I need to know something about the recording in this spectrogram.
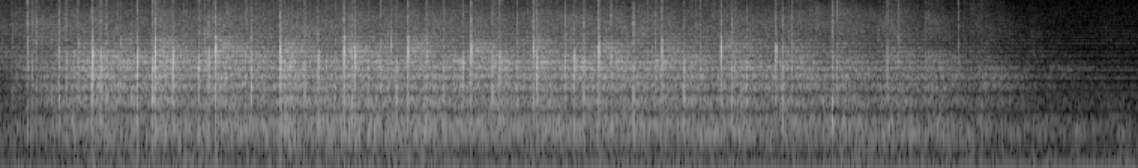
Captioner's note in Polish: oklaski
